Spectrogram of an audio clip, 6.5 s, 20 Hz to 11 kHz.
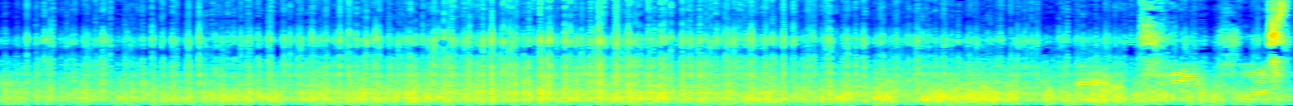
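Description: Steady rushing roar of a Falcon 9's nine Merlin engines firing during first-stage ascent, heard on the launch webcast audio.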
